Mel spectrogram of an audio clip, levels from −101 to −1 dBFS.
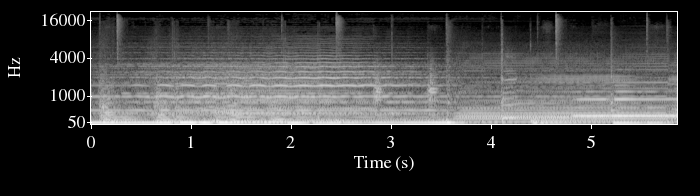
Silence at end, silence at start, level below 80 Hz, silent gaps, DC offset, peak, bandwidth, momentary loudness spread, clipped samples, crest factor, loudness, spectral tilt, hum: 0 s; 0 s; -16 dBFS; none; under 0.1%; -2 dBFS; 5.8 kHz; 7 LU; under 0.1%; 12 dB; -16 LUFS; -8 dB/octave; none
